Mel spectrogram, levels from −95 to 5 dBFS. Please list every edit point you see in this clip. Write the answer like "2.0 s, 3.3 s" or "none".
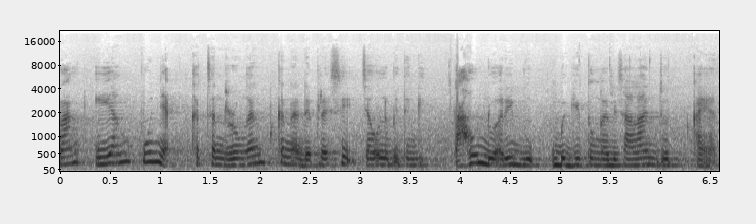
3.8 s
